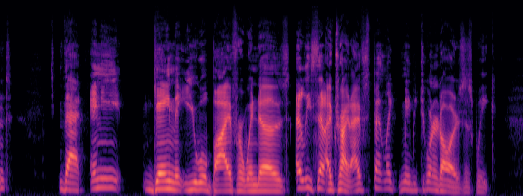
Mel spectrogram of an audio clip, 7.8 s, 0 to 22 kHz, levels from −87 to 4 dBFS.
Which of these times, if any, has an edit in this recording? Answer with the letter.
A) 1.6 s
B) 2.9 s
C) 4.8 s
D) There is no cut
C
